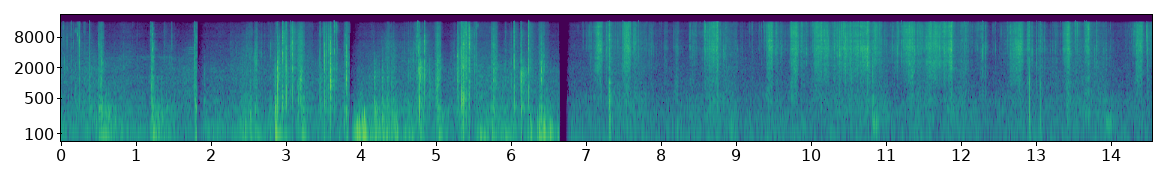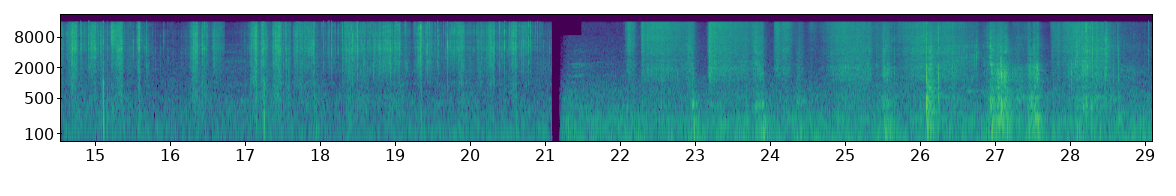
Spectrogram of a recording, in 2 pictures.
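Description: Hands working slime, with a dense crackle of small pops and tearing: a soft fluffy slime is squeezed and pulled apart, then scissors snip through a foam sponge from about a quarter of the way in, then a glossy slime is kneaded in a container for the last third, crackling again.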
